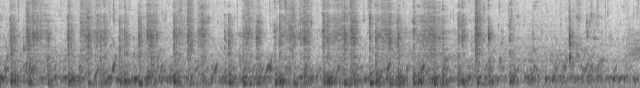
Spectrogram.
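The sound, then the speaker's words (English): Spoon stirring cream in a container, a steady, continuous run of quick scraping clinks with soft liquid swishing throughout. “We'll take our trusty spoon. And, well, maybe a little too much cream. Whatever. We're just gonna stir this up.”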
